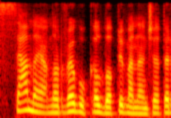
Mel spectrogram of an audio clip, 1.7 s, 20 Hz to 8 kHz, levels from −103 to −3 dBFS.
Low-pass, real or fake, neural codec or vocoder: 7.2 kHz; fake; codec, 16 kHz, 0.8 kbps, ZipCodec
